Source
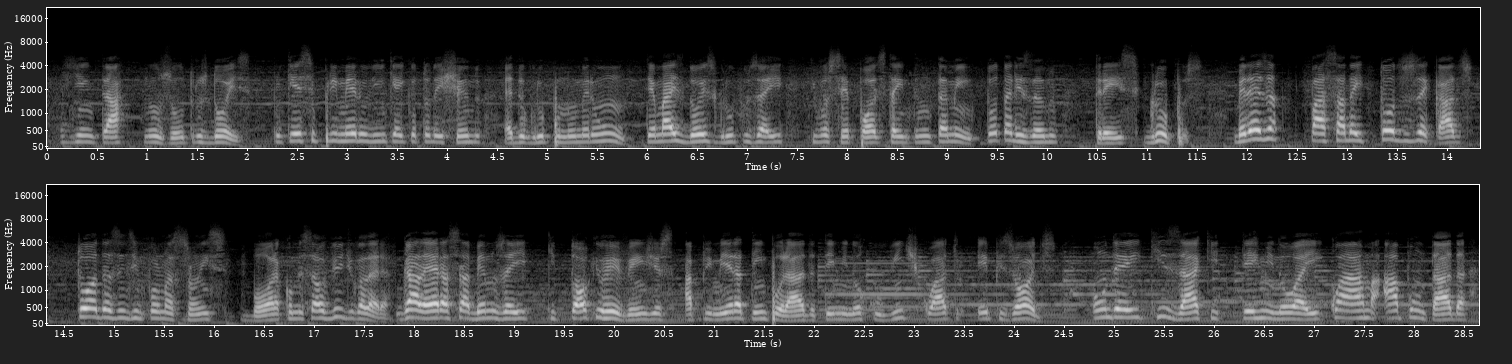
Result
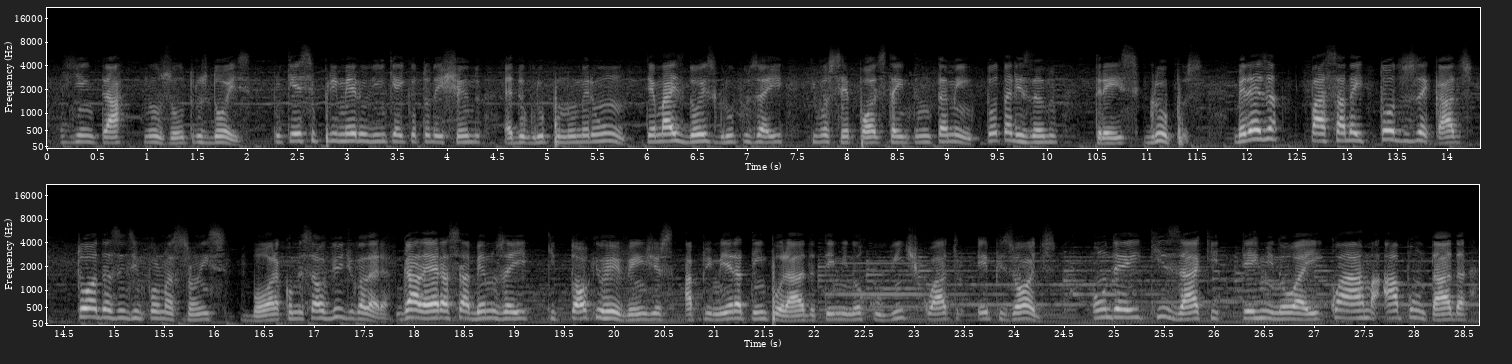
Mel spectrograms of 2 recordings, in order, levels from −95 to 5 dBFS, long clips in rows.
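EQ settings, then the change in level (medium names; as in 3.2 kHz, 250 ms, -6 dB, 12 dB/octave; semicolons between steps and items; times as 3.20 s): treble shelf 2 kHz +7.5 dB; -6.0 dB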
